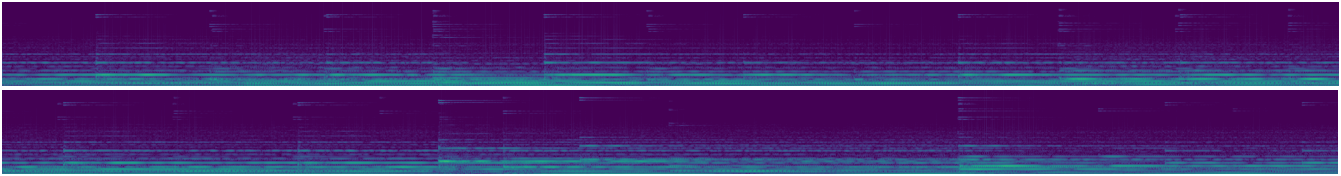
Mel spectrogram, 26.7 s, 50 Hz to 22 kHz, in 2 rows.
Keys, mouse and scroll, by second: 0.2 middle click, 0.8 middle click, 2.0 click, 7.0 click, 7.6 g, 9.2 ctrl+r, 10.6 ctrl+r, 12.1-13.2 drag, 13.3 click, 14.6 s, 17.6 Tab, 17.8 Tab, 18.2 ctrl+r, 19.1 ctrl+r, 19.4 ctrl+r, 20.6 ctrl+r, 21.4 middle click, 22.6 ctrl+r, 23.5 ctrl+r, 24.7 click, 26.0 ctrl+r, 26.6 ctrl+r.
